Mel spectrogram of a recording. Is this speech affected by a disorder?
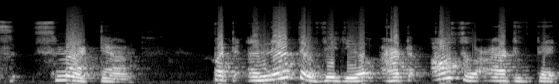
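Yes: traumatic brain injury.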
